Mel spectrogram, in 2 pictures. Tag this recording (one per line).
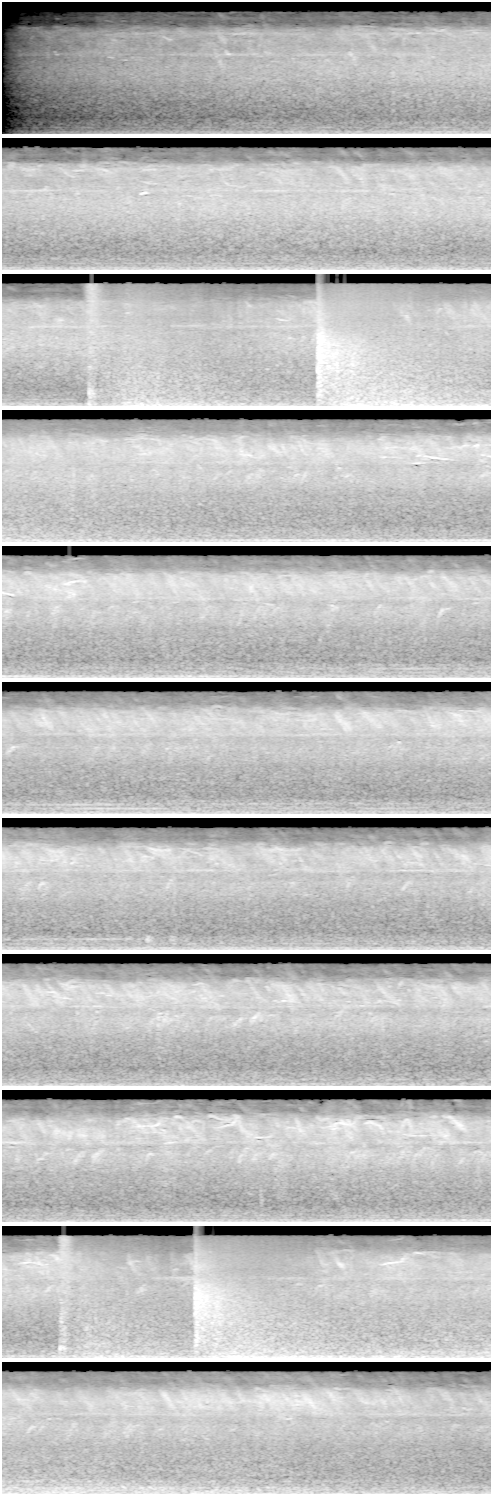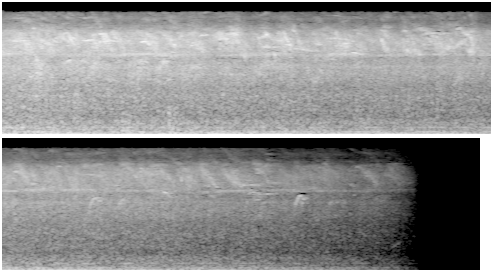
birds
swarm
field-recording
rocket
bottle
starling
flocking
